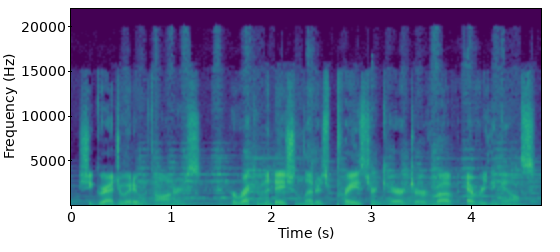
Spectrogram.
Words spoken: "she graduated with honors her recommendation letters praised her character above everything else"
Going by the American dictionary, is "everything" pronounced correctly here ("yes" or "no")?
yes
